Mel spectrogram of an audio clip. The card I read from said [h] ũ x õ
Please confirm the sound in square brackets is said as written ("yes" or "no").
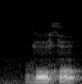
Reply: no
